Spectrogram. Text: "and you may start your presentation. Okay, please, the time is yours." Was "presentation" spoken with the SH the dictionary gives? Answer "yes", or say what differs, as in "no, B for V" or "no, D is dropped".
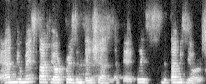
yes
